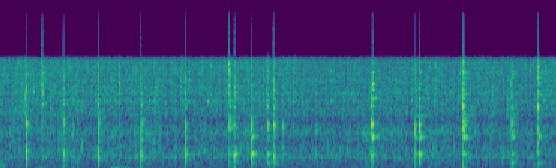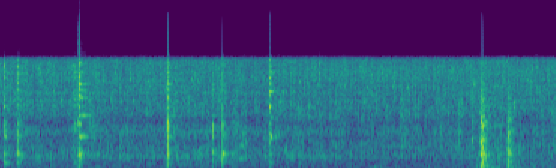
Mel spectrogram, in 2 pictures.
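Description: Wilted spinach being stirred together with sauce in a pan, a steady soft sizzle broken by a string of sharp utensil clicks and scrapes at irregular intervals, close and alone.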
